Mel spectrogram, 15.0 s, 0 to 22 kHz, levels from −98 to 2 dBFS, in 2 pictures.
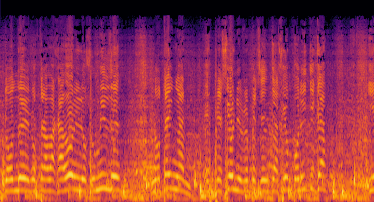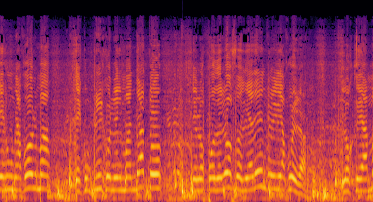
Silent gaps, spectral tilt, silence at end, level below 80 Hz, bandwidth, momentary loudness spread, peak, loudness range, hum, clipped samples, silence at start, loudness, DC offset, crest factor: none; -5 dB/octave; 0 s; -32 dBFS; 15.5 kHz; 4 LU; 0 dBFS; 1 LU; none; under 0.1%; 0 s; -14 LUFS; under 0.1%; 14 dB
